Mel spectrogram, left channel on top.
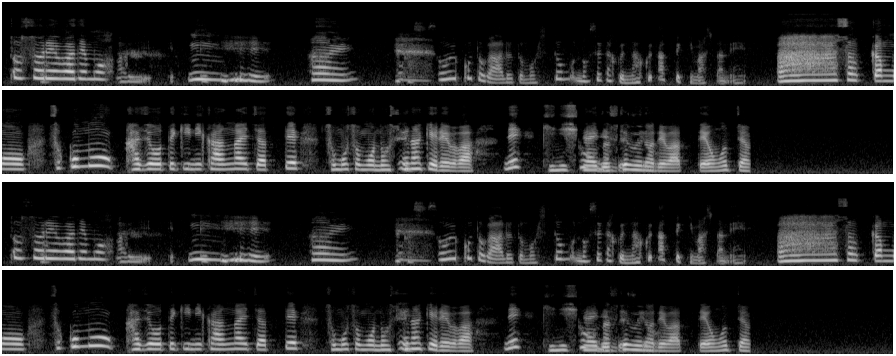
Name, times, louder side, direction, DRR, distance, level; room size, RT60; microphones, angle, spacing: voice 1, 0.1-1.1 1.9-2.3 3.1-3.6 3.9-4.3 7.8-16.4, left 2 dB, 45° left, 5.5 m, -21 dB
voice 2, 1.1-1.5 2.0-2.7 4.0-7.4 12.9-13.0 14.7-15.5, right 1 dB, 15° right, 1.8 m, -29 dB
open air
head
